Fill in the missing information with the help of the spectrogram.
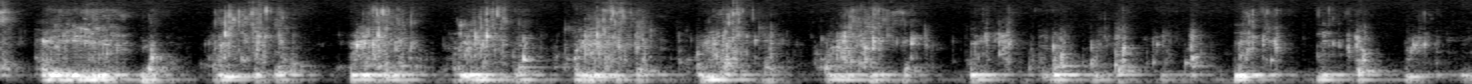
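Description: Repeated low, wet sloshing and gurgling in rhythmic surges, like fluid moving in the stomach.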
